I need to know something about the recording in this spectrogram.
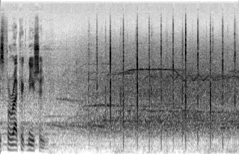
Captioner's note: audience applauding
